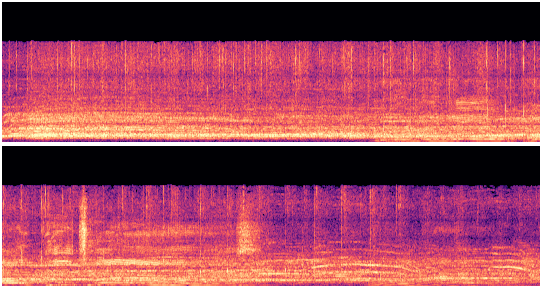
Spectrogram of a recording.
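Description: An audience cheering and whooping after a dance performance. Voices close by shout over the cheering from about four seconds in.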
